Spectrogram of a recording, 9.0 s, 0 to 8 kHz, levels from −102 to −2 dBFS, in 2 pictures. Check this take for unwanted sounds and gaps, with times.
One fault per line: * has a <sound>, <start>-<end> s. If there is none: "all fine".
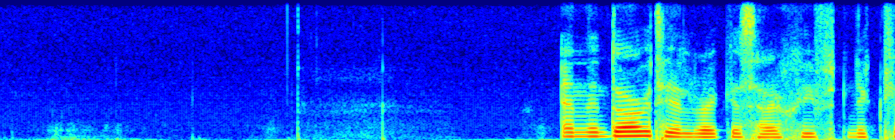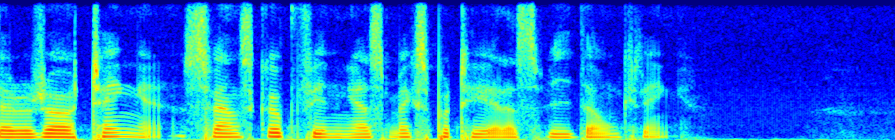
all fine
